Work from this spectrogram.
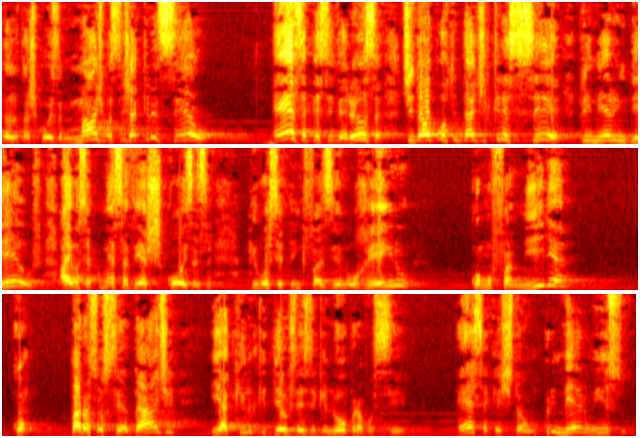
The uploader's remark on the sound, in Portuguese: Áudio da mensagem ministrada no Culto da Vitória realizado na Quinta-Feira, 14.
